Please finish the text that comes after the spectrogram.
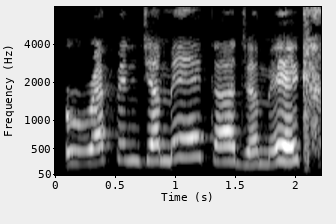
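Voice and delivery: hammed-up Jamaican accent, punching the last word; bad Jamaican accent. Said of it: "for my horrible accent".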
